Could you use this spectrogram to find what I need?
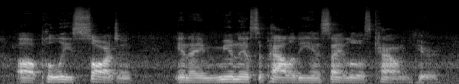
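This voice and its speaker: Against noticeable background noise, a man speaks at a moderate pace with a fairly low pitch and monotone, flat intonation. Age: 50s. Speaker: police sergeant. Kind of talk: interview. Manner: hesitant, many fillers.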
